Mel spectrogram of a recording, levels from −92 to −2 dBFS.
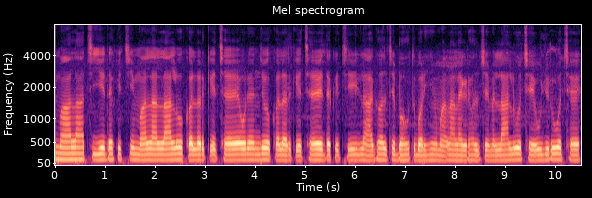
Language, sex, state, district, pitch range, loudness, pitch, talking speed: Maithili, male, Bihar, Saharsa, 115-125 Hz, -14 LUFS, 115 Hz, 160 wpm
